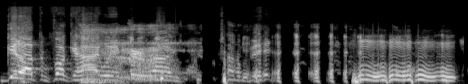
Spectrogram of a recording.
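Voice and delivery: high, loud imitated shout, cracking into laughter; mock furious trucker yell. Trucker yelling at the prankster over the CB, high loud mock shout.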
